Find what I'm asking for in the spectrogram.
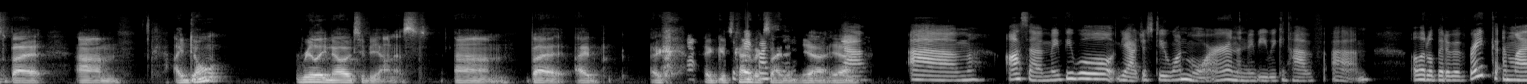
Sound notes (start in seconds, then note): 6.5 chuckles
